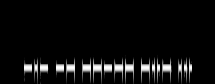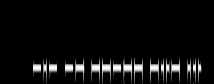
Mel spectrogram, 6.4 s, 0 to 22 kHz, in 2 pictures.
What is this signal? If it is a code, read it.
Morse code, heard as a keyed tone, about 32 wpm, 700 Hz. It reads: KM0XS KM0XS
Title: USA Call Signs - 5 Characters - Repeated 2x - 30wpm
